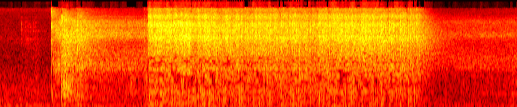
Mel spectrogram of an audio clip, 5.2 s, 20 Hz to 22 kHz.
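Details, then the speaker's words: Riland MIG 2000T multi-process welder on 2T mode with 30-gauge wire: harsh, crackling, stuttering arc hiss that never settles into a smooth sizzle. Wire feed speed is too fast, giving poor penetration. "okay so what's happening in here is the speed is way too fast let's go ahead and bump it down"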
